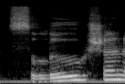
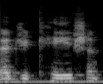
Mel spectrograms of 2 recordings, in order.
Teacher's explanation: Like in solution, it says ooh, but education, there's the yuh sound.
